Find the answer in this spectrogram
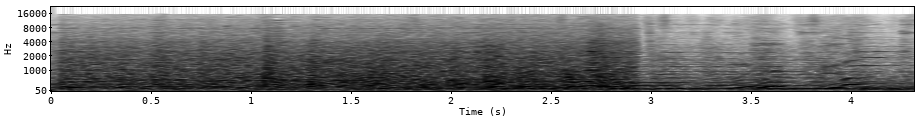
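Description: A vehicle rattling and rumbling past close by for about three seconds, cutting off suddenly, with background music.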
